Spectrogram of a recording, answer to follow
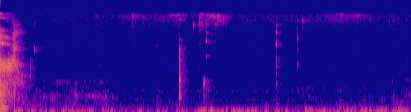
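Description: A pause in speech: faint low background noise with a few short, faint clicks about two seconds in and again a little later.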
